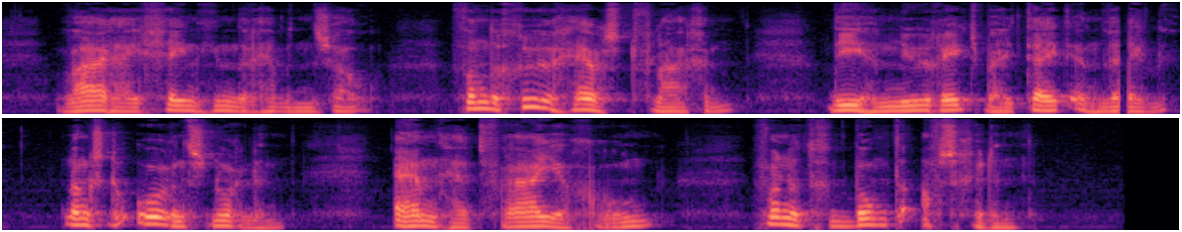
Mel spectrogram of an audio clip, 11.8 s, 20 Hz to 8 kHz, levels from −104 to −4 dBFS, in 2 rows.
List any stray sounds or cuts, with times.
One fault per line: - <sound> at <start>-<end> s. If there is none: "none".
- dropout at 5.6-5.6 s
